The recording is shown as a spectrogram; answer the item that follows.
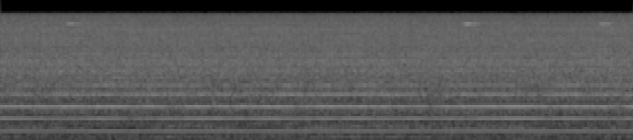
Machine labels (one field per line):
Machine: fan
